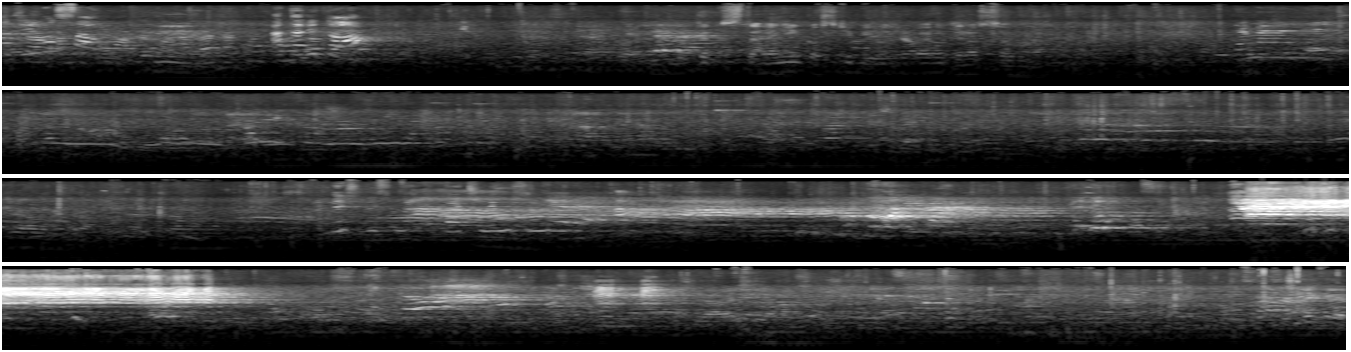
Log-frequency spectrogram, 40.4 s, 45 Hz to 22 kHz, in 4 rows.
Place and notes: National Museum, last visit
last day of the exhibitions in the old building of the national museum before 5 years of closing due to the general reconstruction
July 2011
